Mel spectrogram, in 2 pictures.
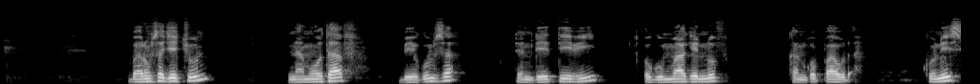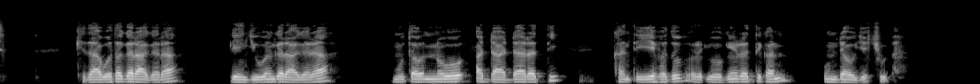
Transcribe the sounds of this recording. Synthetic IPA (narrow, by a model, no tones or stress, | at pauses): bɐɾʊms̬ɐd͡ʒɛt͡ʃːuːnː | ɐmo̞ːt̪aːf | be̞ːkʊms̬ɐ | d̪̥ɐnd̪e̞ːt̪ːiːfɪ | ɔɡʊmːaːkɛnːuːf | kɐŋkʼɔpʼːaːʔuːᶑɐ̥ | kʊnɪs | kɪt̪aːbɔt̪ɐɡɐɾaːɡɐɾaː | leːnd͡ʒɪwːɐŋɡɐɾaːɡɐɾaː | mʊt̪ʼɐnːoːɐd̪ːaːd̪ːaːɪrːɐt̪ːɪ | kɐnt̪ʼɪjːe̞ːfːɐt̪uːfjo̞ːk̬iːnɪrːɐt̪ːɪkɐn | hʊnd̪ɐʔʊd͡ʒɛt͡ʃːuːᶑɐ̥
